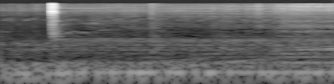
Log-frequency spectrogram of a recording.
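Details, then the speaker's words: Nordyne package gas/electric unit, thermostat jumped at the circuit board: low, even inducer motor hum comes up and holds steady with no scrape or rattle; inducer starting and running its cycle normally. "there we go that basically jumped the thermostat so that the inducer motor starts running its cycle"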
